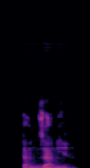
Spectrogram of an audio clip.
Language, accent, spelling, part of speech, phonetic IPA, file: Catalan, Valencia, Tanzània, proper noun, [tanˈza.ni.a], LL-Q7026 (cat)-Tanzània.wav
- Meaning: Tanzania (a country in East Africa)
